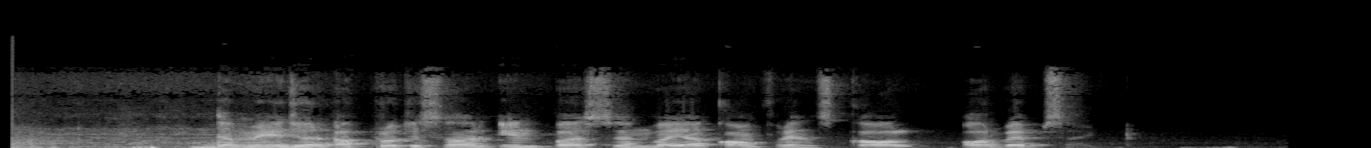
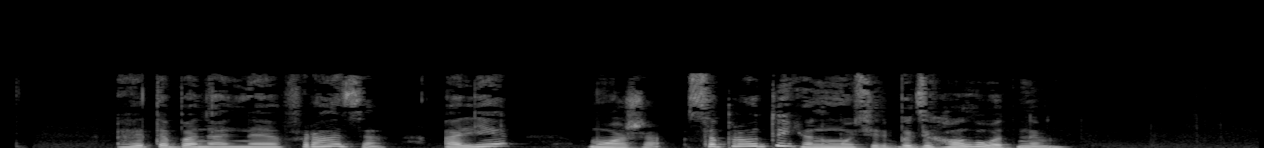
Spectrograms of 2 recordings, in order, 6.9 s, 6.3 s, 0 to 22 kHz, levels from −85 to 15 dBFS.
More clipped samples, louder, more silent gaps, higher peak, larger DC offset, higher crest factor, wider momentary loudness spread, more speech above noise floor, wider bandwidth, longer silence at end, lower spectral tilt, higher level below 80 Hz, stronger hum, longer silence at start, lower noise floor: neither; first, -14 LUFS vs -22 LUFS; neither; about the same, -2 dBFS vs -4 dBFS; neither; about the same, 14 dB vs 18 dB; first, 12 LU vs 9 LU; first, 58 dB vs 47 dB; about the same, 12.5 kHz vs 11.5 kHz; first, 1.55 s vs 1 s; about the same, -6 dB/octave vs -6.5 dB/octave; first, -48 dBFS vs -72 dBFS; neither; second, 0.05 s vs 0.6 s; first, -72 dBFS vs -68 dBFS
